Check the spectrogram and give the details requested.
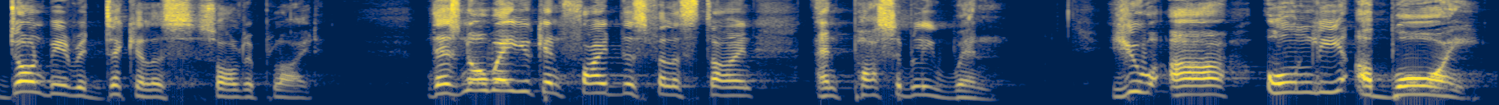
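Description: A man preaching from the pulpit in a voice pitched unusually high, driving his points home by saying them twice. His words ring out through a large church hall with a long reverb trailing behind them. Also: big pitch swings, slow pace, a little mellow. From New Zealand. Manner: emphatic, repeats key lines. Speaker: pastor. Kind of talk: sermon.

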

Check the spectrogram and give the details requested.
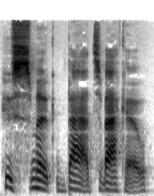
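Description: A woman's voice: a bass voice, lively intonation, takes it slowly, husky, full character voice. A woman voicing a curt, irritable young woman who snaps her words. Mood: irritated.

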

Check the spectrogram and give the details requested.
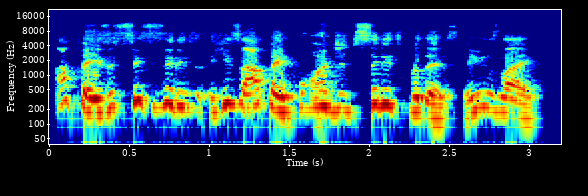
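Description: A man from Ghana chatting casually, telling stories with his voice climbing high as he gets into them. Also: fast talker. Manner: animated storyteller, voice rising high in anecdotes. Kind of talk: casual conversation.

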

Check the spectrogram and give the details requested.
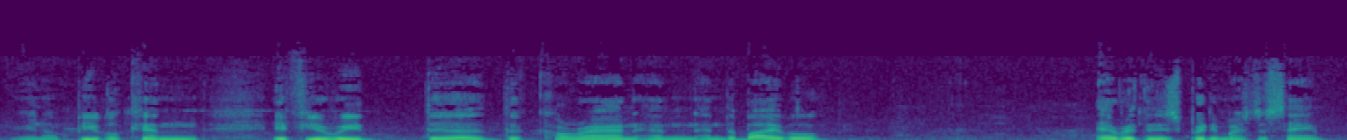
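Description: A man from Morocco, answering questions at an outdoor holiday gathering in a relaxed, conversational way, often saying "you know" and restarting his sentences. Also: sits low.

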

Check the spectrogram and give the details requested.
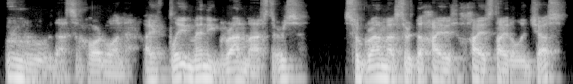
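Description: Young adult male podcast guest from Croatia, lowish voice, informal and enthusiastic storyteller. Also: normal speed. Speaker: podcast guest, chess coach. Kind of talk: casual interview chat, storytelling.

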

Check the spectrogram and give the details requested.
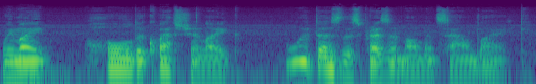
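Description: A man leading a guided meditation in a gentle, unhurried manner with long pauses between phrases. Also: low-pitched, sing-song.

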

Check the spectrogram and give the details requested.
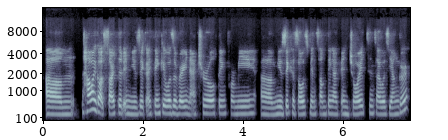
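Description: Mellow, dry-sounding Malaysian woman. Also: medium pitch, level tone, fairly quick, hardly any pauses, no echo. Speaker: singer-songwriter guest. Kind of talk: conversational interview answers.

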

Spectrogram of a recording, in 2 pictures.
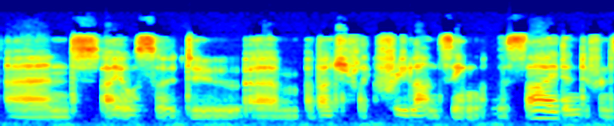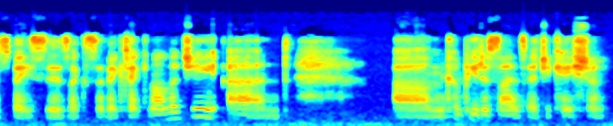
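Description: A young woman from Zimbabwe, talking reflectively as a podcast guest, with many fillers and often trailing into breathy near-whispers. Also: rumbling low, wildly swooping pitch, measured pace, pushed and bright, low-quality recording. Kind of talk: casual interview conversation.

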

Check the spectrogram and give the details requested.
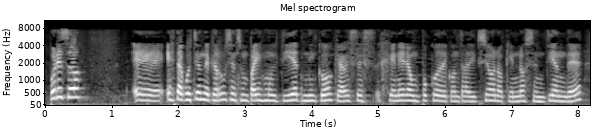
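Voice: mid-range voice, normal speed, darkish tone, lo-fi sound. A speaker from Argentina with an Argentine Spanish accent, explaining things step by step in a conversational analysis. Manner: didactic, clarifying terms step by step.

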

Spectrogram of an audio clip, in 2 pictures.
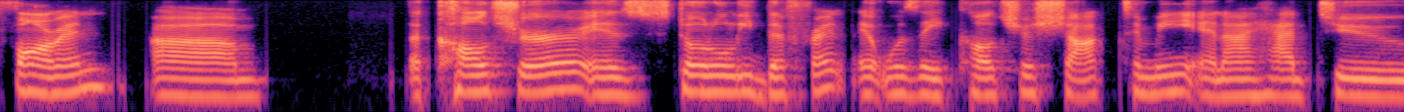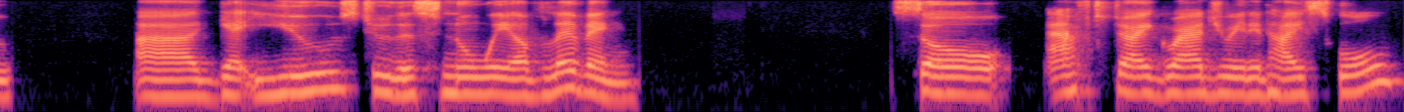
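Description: A woman's voice: deep voice, a bit bright, no room sound. A middle-aged woman from Haiti, an interview guest telling her own story in an earnest, reflective way. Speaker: guest, school founder.

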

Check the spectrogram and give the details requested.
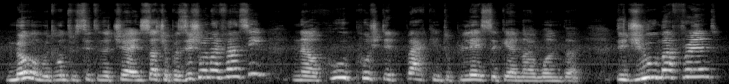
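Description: A woman voicing a fussy, triumphant little male detective with a put-on French accent, deliberate and probing. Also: mid-range voice, big pitch swings, lightly acted.

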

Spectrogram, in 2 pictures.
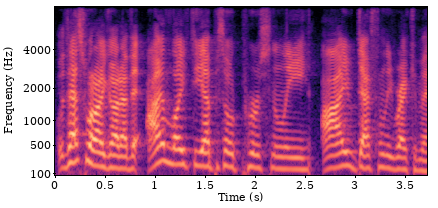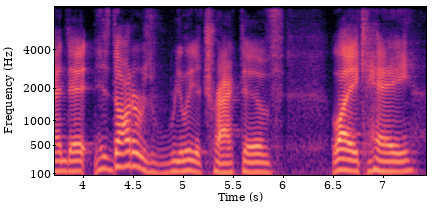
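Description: A man's voice: a little high, a little fast, fairly bright tone, clean tone. A man co-hosting a podcast, talking in a casual, opinionated way with informal, emphatic phrasing and repetition. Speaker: podcast co-host.

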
